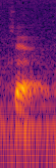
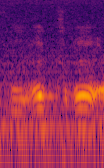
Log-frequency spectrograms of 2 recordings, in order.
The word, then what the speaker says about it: ca: this word CA to pronounce a ch, not k. Huh? Sometimes we use CHA also.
